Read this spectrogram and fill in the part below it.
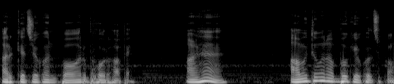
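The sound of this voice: The speaker reads from a text. Theirs is an unforced reading voice.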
